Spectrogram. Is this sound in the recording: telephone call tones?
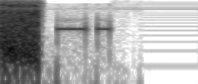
yes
